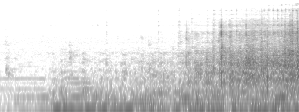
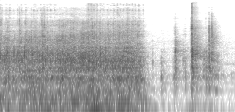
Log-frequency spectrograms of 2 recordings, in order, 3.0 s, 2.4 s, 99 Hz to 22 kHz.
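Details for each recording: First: Model locomotive motor on a Morley Vector Zero Three Crawler controller instead of a Hornby HM2000, whose PWM caused buzz and grinding: soft whir with light gear ticking building in speed, quieter, no harsh grinding. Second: Model locomotive on a Hornby HM2000 controller doing a slow pull-away: a coarse, rattly buzz with grinding for about 1.5 s, then light clicks as it stops, caused by the controller's PWM.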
